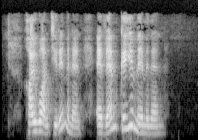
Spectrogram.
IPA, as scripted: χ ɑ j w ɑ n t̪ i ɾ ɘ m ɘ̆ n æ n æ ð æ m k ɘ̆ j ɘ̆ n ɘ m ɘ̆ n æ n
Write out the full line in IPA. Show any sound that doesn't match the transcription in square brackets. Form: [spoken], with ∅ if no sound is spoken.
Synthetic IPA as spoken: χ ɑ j w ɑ n t̪ i ɾ ɘ m ɘ̆ n æ n æ ð æ m k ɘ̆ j ɘ̆ [m] ɘ m ɘ̆ n æ n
